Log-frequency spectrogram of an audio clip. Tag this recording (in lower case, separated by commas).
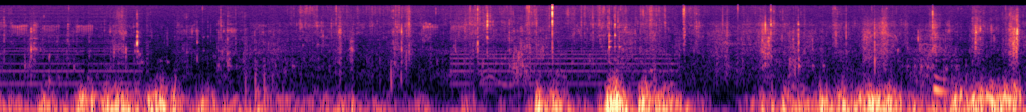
cheetah chirrup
